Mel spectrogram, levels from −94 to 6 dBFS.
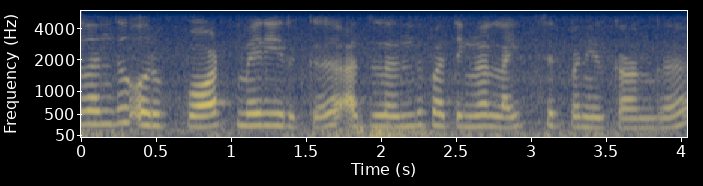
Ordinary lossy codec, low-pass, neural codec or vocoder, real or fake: none; 5.4 kHz; none; real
